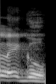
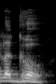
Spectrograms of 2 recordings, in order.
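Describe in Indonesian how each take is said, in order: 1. Dilafalkan seperti kata Yunani. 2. Dilafalkan seperti kata Jawa. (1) "bacanya Lego, benar" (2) "bukan Lego"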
